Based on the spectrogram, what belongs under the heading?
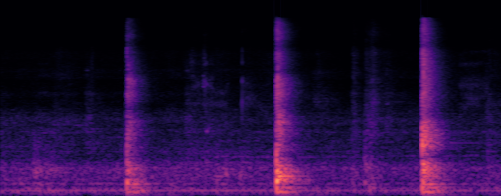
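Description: Bitter gourd pieces frying in hot oil, a steady sizzle, with three sharp knocks about a second and a half apart over it.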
